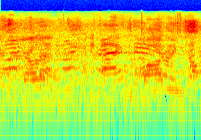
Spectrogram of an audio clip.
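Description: A woman speaks loudly nearby.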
